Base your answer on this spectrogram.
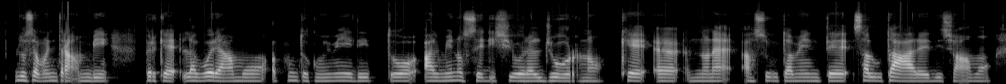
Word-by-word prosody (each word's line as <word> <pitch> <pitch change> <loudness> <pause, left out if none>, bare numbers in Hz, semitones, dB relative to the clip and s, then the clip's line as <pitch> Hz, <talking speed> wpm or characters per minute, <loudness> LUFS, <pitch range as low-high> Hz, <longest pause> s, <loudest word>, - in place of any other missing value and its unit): lo 190 0 -3
siamo 190 -1 +2
entrambi, 165 -2 +1 0.3
perché 175 -3 +1
lavoriamo" 165 -2 +1
appunto, 180 -2 -7
come 160 0 -10
mi 170 +1 -6
hai 170 - -5
detto, 165 +1 -3
almeno 170 +2 +1
16 170 0 -1
ore 165 -1 +1
al 160 0 -1
giorno, 160 -2 -3
che, 175 -2 +2
uhm, 160 -1 0
non 160 0 -1
è 160 - +5
assolutamente 165 -1 -1
salutare, 165 -3 +5
diciamo. 160 0 -3
165 Hz, 130 wpm, -24 LUFS, 160-170 Hz, 0.3 s, è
